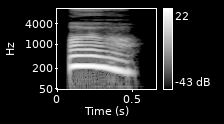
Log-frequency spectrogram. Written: ಅಅಃ

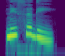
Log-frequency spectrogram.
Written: ನಿಸಾದಿ

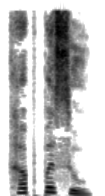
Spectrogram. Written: ಖಪ್ಪಸು

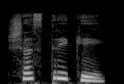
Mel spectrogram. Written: ಶಾಸ್ತ್ರಿಗ

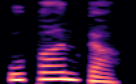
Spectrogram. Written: ಉಪಾಂತ

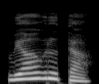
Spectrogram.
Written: ವ್ಯಾವೃತ್ತಿ

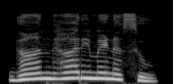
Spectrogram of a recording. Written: ಗಾಂಧಾರಿಮೆಣಸು

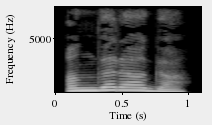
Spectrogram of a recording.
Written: ಅಂಗರಕ್ಕೆ

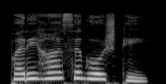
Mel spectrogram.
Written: ಪರಿಹಾಸಗೋಷ್ಠಿ

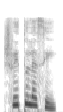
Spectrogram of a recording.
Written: ಶ್ರಿತುಲಸಿ

